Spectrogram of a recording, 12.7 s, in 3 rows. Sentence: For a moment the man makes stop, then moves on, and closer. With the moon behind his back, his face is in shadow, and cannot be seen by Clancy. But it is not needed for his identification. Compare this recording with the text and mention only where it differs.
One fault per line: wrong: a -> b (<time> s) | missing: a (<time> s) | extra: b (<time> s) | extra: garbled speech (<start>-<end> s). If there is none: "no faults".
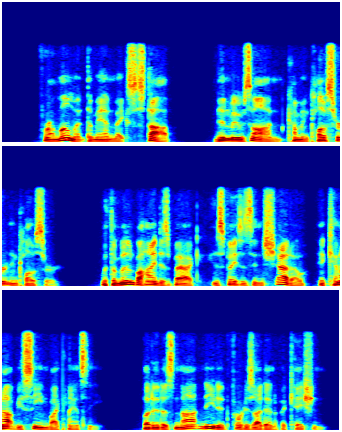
extra: coming closer (3.6 s)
